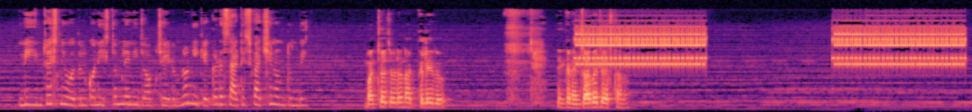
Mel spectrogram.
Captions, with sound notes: Where do you find satisfaction when you do the job which you don't like ? That too by giving up your interests I don't know ,whether i am doing right or wrong I will go for a job **PHONE RINGS** **PHONE RINGS**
